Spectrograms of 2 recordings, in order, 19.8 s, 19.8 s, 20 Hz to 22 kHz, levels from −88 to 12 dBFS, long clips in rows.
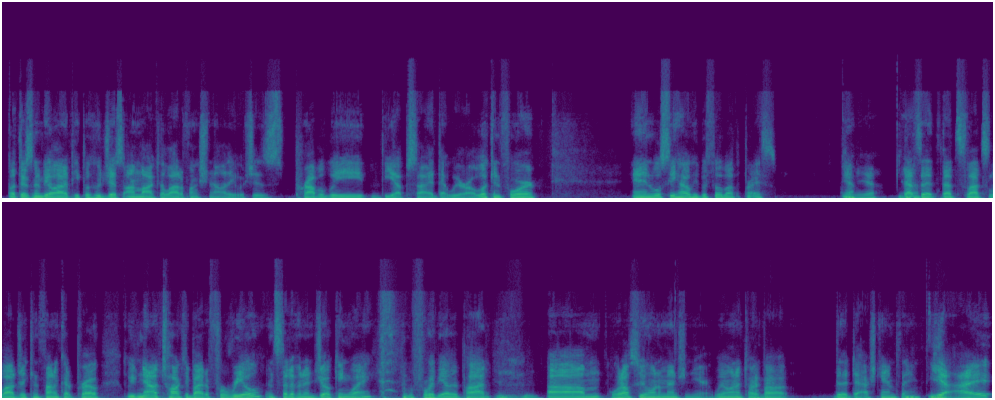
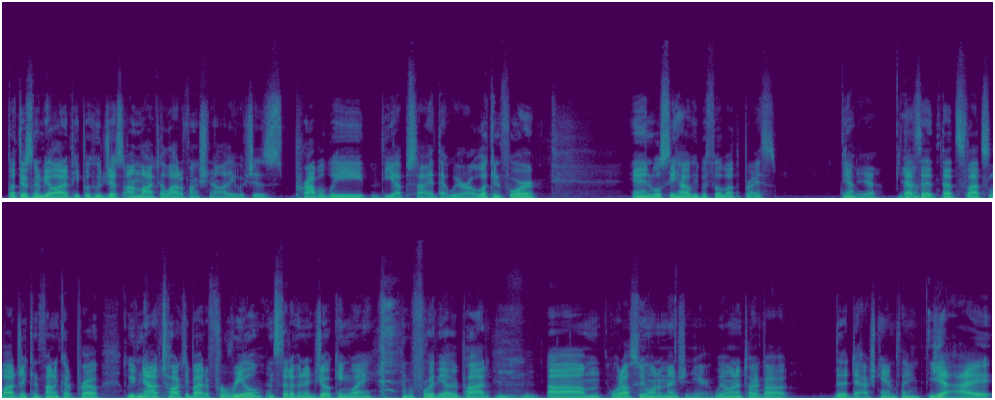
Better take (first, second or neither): second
